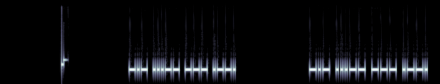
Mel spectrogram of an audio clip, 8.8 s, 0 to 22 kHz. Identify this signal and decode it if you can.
Morse code, heard as a keyed tone, about 29 wpm, 700 Hz. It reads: K3OP K3OP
